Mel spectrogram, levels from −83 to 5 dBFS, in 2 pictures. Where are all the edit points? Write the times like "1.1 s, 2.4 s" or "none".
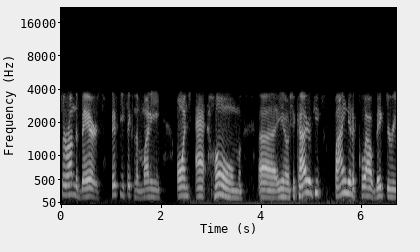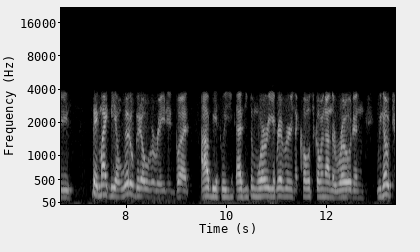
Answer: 1.5 s, 2.6 s, 5.8 s, 7.3 s, 9.5 s, 10.4 s, 11.0 s, 11.4 s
